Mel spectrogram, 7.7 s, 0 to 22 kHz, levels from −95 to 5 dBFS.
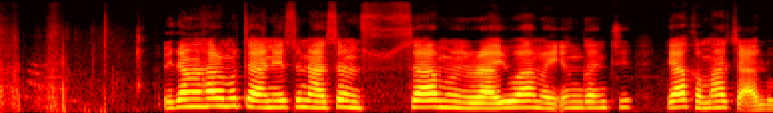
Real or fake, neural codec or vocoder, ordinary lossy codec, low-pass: fake; autoencoder, 48 kHz, 128 numbers a frame, DAC-VAE, trained on Japanese speech; none; 19.8 kHz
